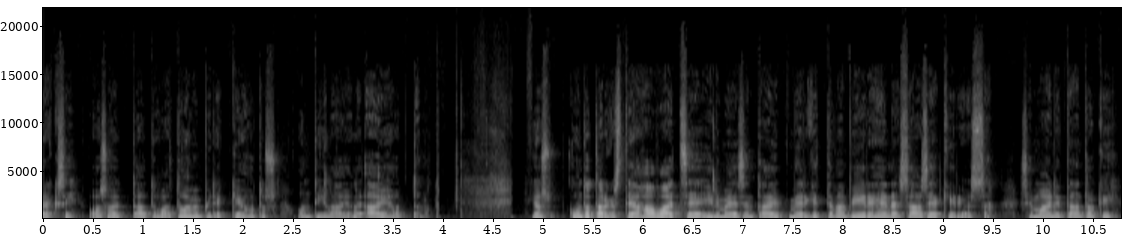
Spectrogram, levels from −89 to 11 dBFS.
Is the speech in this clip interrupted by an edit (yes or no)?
yes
